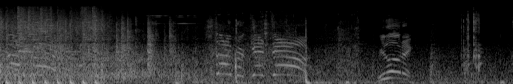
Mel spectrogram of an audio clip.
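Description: Rapid automatic gunfire firing through a wall in the shooter game Black Ops 2 on PC, a quick burst of shots at the start followed by game sound effects and speech.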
